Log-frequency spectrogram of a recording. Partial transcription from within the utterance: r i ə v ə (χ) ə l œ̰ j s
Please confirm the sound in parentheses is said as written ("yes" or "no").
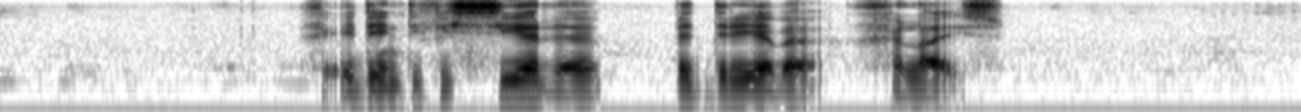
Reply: yes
